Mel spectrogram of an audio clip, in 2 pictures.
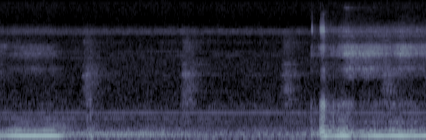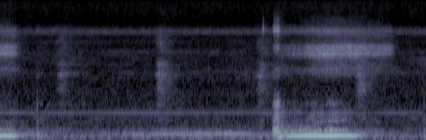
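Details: Pet dog snoring indoors: low, droning tonal snores of about half a second to a second, three louder ones at irregular intervals, with fainter breaths between and a steady background hum.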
